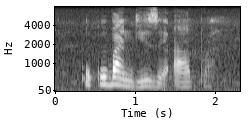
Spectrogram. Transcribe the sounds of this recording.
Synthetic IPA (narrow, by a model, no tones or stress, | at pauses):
ukʼuɓandʱizɛʔaːpʰa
